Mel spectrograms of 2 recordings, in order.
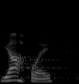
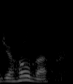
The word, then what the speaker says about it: Yahweh: for that reason but most scholars believe that the best pronunciation of those four consonants in Hebrew uh from Exodus 3:14 is uh is Jehovah I'm sorry is Yahweh instead of Jehovah and that it's the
